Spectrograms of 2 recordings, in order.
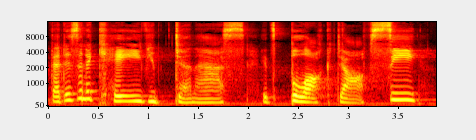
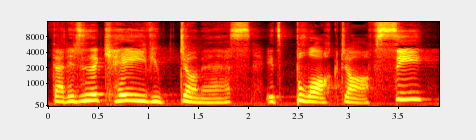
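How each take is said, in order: First: Scornful boss. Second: Loud, contemptuous put-down; scornful boss. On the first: Boss correcting the henchman about the cave, scornful. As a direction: brush off the lackey with disdain. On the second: Boss snapping at the dumbass henchman, loud scorn. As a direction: scold the dumb lackey. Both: Acted.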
